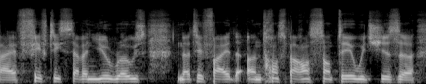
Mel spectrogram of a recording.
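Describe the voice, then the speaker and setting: Monotone, flat speech from a man with a French accent at medium pitch and a moderate pace, with noticeable background noise. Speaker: intensive care doctor. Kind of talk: conference presentation. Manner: halting, many fillers.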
